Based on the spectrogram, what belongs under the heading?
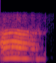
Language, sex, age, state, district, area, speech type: Goan Konkani, female, 18-30, Goa, Salcete, rural, conversation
